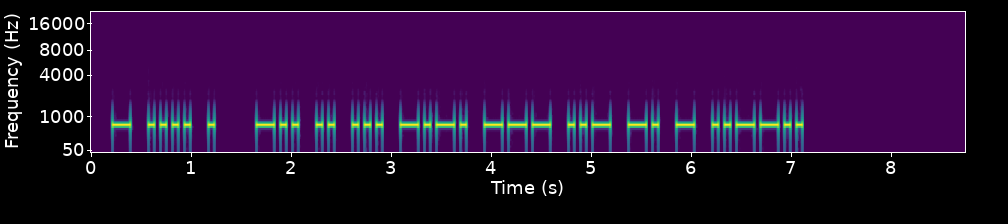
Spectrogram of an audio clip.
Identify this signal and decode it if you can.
Morse code, heard as a keyed tone, about 20 wpm, 700 Hz. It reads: THE DISCOUNT?
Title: Sentences from Top 1200 Words 20wpm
